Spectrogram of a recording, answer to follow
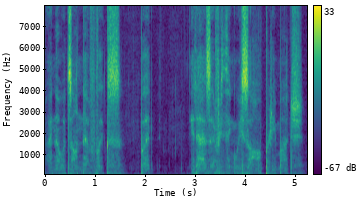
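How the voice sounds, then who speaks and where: An ASMR creator whispering in short, hesitant, rambling phrases, close to the microphone. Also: unhurried. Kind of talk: whispered ASMR book browsing.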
